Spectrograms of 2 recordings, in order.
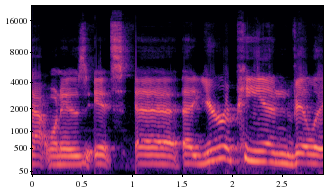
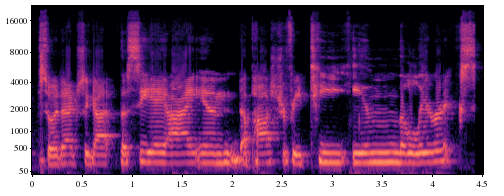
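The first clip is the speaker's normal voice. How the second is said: ordinary talk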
